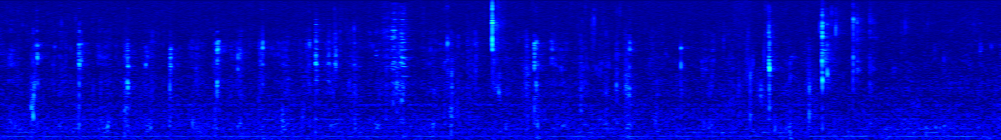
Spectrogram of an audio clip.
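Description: Close-up chewing and eating sounds of a person eating skirt steak by hand: many small irregular mouth clicks and smacks.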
